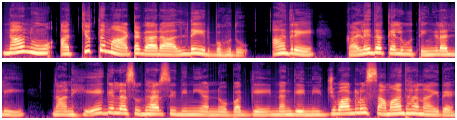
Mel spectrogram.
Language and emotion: Kannada, happy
